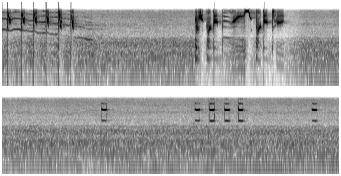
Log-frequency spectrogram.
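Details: Common starling that loves to talk, mimicking human speech indoors: a fast run of bright harmonic whistles opens, then a dense squeaky chatter burst, followed by scattered electronic-like beeps repeated in short groups.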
